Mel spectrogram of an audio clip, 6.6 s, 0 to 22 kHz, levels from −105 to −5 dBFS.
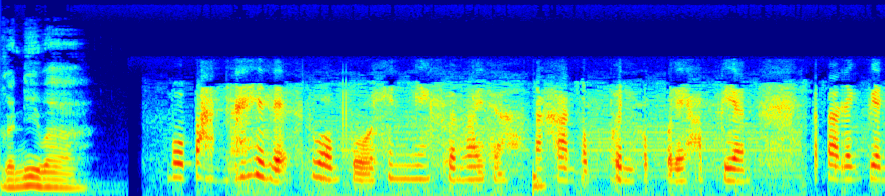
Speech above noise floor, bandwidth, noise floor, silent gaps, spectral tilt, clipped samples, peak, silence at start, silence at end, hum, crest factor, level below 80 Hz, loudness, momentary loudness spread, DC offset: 36 dB; 13 kHz; -62 dBFS; none; -5.5 dB/octave; under 0.1%; -6 dBFS; 0 s; 0 s; none; 20 dB; -62 dBFS; -26 LUFS; 8 LU; under 0.1%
